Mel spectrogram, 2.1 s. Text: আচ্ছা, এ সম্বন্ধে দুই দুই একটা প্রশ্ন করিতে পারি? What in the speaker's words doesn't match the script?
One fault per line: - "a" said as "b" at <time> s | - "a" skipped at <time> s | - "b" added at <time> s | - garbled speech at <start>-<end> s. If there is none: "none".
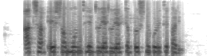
none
